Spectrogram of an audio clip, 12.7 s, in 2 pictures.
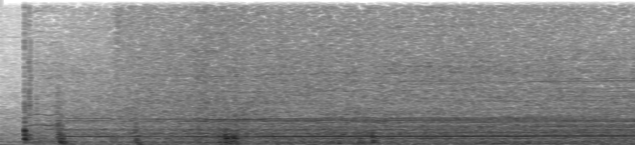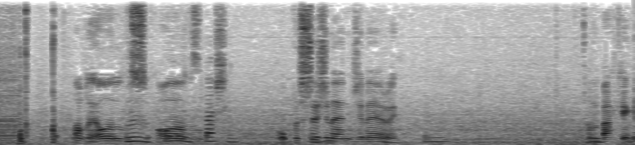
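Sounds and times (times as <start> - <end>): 
car servos whirring: 0.2 - 6.7
speech: 7.1 - 11.0, 12.2 - 12.6.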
